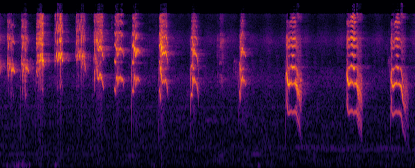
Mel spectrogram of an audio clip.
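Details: Long-tailed shrike in morning song meant to prompt other shrikes to reply: quick bright chips that slow and spread apart, ending in three loud, drawn-out, down-slurred harsh notes.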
